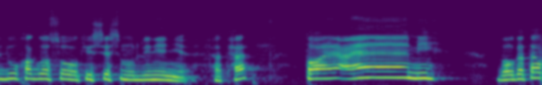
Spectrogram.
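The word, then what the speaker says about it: طعام: обратите внимание, одна из самых распространенных ошибок это твердое произношение айн. Та'ами. Та'ами. Айн мягкий звук, и поэтому категорически запрещается айн, подчинение айна твердости в твердости к звуку та.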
